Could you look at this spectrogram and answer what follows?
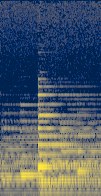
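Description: Background piano music, held chords with a new chord struck a little under a second in.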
